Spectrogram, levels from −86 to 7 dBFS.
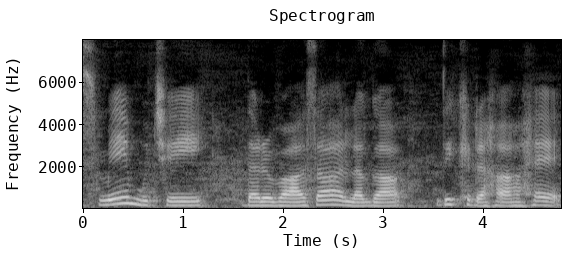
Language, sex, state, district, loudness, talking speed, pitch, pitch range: Hindi, female, Madhya Pradesh, Katni, -16 LUFS, 90 wpm, 185 Hz, 175-215 Hz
